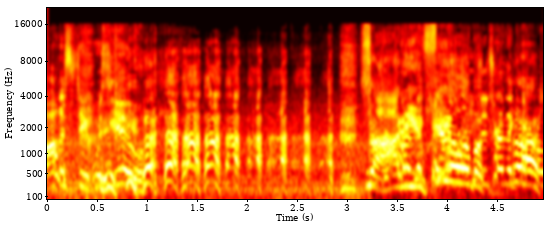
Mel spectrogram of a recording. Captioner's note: laughs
